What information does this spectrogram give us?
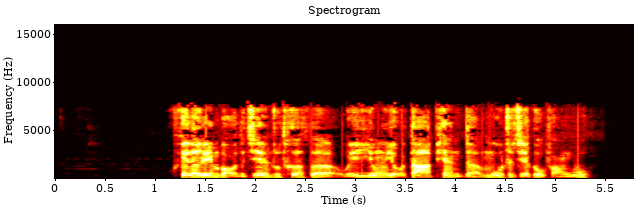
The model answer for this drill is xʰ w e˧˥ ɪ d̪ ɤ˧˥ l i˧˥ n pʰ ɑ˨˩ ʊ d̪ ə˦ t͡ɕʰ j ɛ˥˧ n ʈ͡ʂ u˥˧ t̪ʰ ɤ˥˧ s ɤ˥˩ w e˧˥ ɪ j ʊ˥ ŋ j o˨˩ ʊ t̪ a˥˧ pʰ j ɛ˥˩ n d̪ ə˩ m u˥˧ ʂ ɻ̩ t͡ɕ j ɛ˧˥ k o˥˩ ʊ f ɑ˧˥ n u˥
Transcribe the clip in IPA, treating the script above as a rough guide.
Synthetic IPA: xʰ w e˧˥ ɪ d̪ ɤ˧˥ l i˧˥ n p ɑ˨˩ ʊ d̪ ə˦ t͡ɕ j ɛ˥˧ n ʈ͡ʂ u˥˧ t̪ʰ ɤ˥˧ s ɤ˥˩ w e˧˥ ɪ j ʊ˥ ŋ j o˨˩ ʊ t̪ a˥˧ pʰ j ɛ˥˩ n d̪ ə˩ m u˥˧ ʈ͡ʂ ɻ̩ t͡ɕ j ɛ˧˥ k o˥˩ ʊ f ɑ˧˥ ŋ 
